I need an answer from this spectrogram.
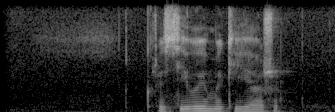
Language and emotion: Russian, neutral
